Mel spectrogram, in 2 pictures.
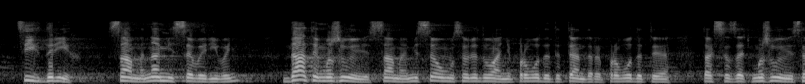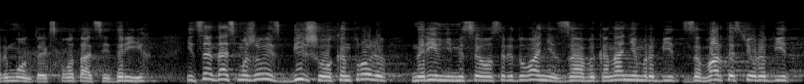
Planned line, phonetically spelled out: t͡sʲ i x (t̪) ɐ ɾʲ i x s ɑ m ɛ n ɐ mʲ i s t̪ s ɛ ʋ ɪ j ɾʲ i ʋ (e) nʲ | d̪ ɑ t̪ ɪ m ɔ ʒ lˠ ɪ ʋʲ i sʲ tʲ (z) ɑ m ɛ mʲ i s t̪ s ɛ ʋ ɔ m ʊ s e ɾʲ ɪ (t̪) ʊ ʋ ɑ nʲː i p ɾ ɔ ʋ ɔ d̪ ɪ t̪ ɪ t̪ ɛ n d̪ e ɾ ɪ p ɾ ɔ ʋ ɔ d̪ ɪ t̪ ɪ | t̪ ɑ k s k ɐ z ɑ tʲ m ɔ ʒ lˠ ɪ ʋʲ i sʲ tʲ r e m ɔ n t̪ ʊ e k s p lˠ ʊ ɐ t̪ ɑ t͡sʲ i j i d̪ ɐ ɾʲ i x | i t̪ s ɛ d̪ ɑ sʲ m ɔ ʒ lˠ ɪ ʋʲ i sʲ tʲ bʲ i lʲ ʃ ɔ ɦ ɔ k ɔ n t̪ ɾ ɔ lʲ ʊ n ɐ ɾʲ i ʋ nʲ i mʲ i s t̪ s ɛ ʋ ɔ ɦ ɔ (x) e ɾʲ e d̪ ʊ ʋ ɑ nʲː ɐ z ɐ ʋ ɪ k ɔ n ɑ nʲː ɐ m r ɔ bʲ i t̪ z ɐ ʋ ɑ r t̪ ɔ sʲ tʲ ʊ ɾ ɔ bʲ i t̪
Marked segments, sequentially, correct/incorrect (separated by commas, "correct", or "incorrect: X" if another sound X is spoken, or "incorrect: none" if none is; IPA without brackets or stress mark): incorrect: d̪, correct, incorrect: s, incorrect: d̪, incorrect: s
